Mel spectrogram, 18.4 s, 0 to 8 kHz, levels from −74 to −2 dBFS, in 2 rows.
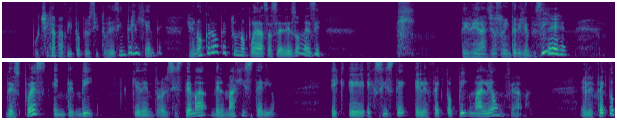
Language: English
